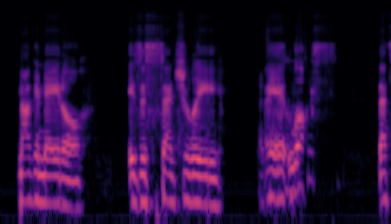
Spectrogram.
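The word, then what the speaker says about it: Naganadel: think it's weird how Naginadel is essentially... That's how I pronounce it. Like, I think Nadel's supposed to be like needle. I'm sure it is. I probably pronounce it wrong. It's officially pronounced Naginadel.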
